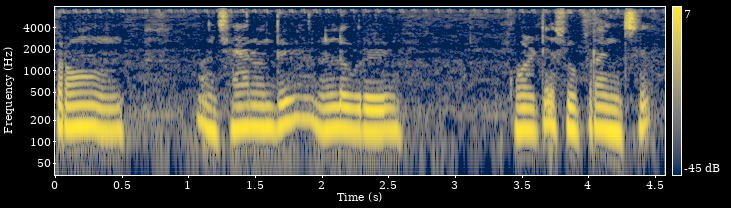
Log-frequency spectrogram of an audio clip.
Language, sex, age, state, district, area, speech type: Tamil, male, 18-30, Tamil Nadu, Tiruppur, rural, spontaneous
